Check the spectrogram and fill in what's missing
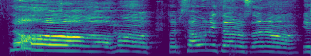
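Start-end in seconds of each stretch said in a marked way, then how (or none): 0.1-1.1 high loud wail of no; real anguish at losing; agonized no; despairing cry. Real, not acted. Teammate dies.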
